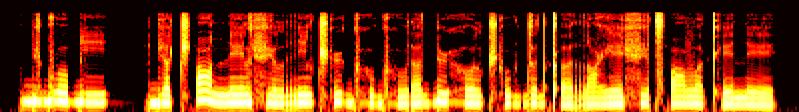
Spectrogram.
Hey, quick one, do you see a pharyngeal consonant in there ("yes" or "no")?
no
